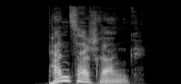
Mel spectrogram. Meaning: safe, vault
- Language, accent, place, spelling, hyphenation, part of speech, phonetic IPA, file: German, Germany, Berlin, Panzerschrank, Pan‧zer‧schrank, noun, [ˈpant͡sɐˌʃʁaŋk], De-Panzerschrank.ogg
